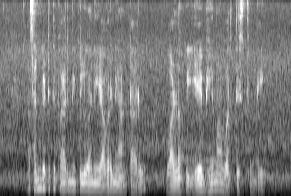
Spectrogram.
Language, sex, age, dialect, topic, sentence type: Telugu, male, 25-30, Central/Coastal, banking, question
